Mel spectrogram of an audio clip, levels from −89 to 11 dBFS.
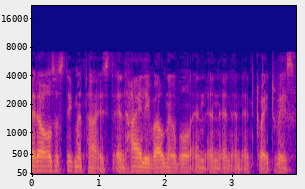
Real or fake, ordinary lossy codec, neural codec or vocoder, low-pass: real; AAC, 32 kbps; none; 7.2 kHz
